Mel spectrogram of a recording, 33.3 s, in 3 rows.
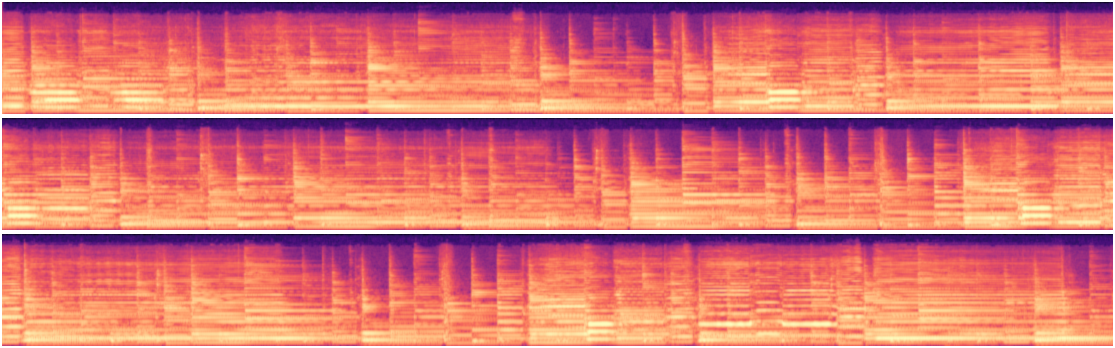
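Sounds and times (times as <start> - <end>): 
violin playing an Eastern theme: 0.0 - 5.7, 7.0 - 16.6, 20.7 - 25.6, 27.4 - 33.3
guitar playing an Eastern theme: 0.0 - 33.3.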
